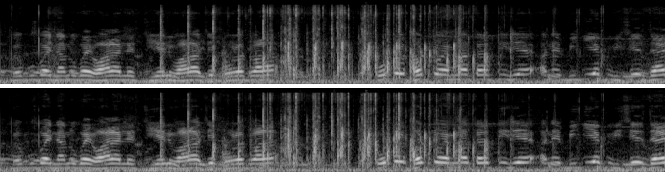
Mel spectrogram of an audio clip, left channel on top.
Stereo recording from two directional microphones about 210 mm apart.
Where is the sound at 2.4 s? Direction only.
40° left (ahead or behind).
